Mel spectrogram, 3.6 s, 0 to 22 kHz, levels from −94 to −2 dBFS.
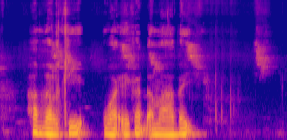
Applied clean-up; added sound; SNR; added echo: none; none; none; none.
